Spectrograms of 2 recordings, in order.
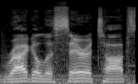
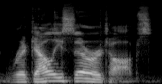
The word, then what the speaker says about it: Regaliceratops: Its scientific name, Regaliceratops. A better way to pronounce it is Regaliceratops.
